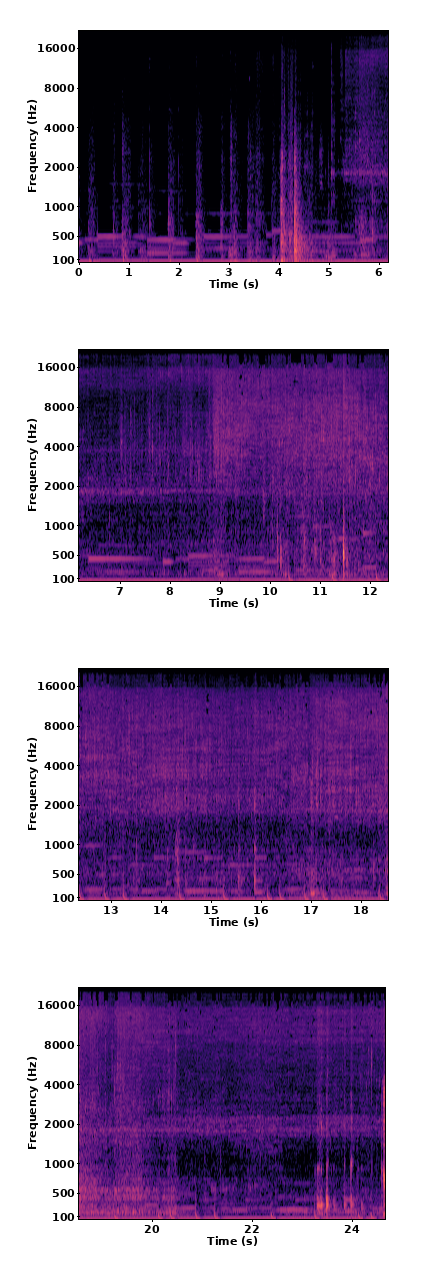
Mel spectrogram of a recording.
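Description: Lettuce is rinsed under cold running tap water, a steady splashing rush that follows a few clinks and knocks at the start and continues unbroken, moderately loud.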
